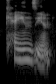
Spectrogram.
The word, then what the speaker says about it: Keynesian: One is classical and the other is Keynesian. This word is pronounced Keynesian, all right?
